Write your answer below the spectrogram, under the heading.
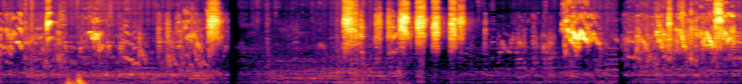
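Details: Budgerigars, a breeding pair with their family, giving short bursts of bright, scratchy high chirps and chatter separated by brief quiet gaps, with a low thump near the start.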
